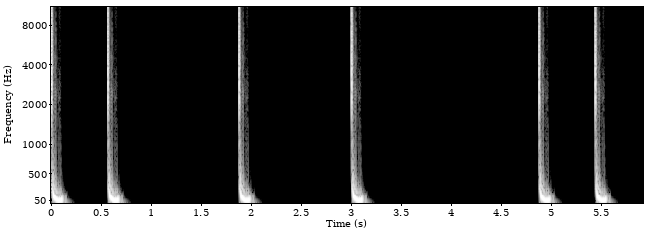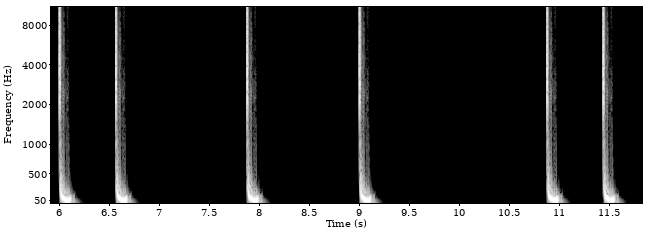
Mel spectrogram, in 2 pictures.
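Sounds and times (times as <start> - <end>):
pop kick drum loop: 0.0 - 0.7, 4.9 - 6.8, 10.9 - 11.6.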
